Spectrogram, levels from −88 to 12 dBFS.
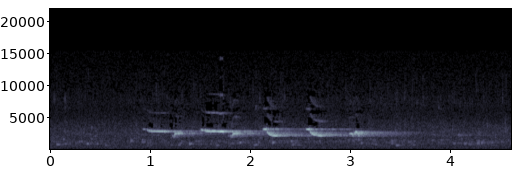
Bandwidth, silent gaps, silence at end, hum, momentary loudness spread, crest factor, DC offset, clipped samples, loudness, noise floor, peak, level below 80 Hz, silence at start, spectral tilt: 15.5 kHz; none; 0.3 s; none; 16 LU; 20 dB; under 0.1%; under 0.1%; -26 LUFS; -56 dBFS; -12 dBFS; under -90 dBFS; 0.05 s; 3.5 dB/octave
